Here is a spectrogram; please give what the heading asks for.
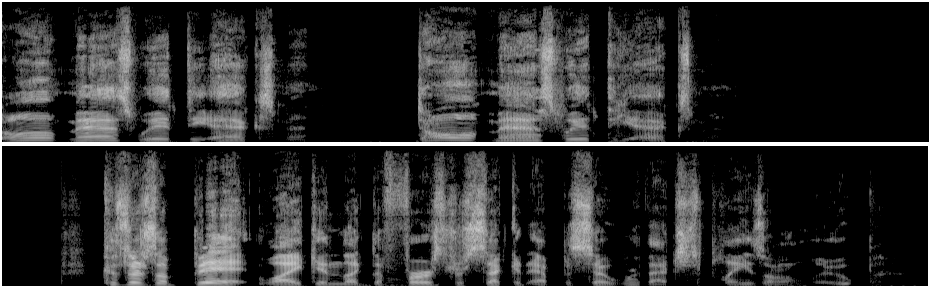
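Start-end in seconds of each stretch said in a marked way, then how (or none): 0.0-3.6 really bad, high-pitched Cajun accent. Imitating a friend's Gambit impression: really bad Cajun accent. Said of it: "in a really bad Cajun accent".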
